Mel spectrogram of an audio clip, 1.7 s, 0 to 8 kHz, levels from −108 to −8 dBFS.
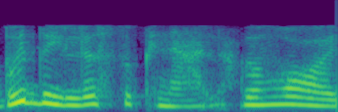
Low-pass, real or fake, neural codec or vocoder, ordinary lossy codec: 7.2 kHz; real; none; AAC, 16 kbps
